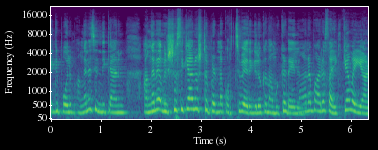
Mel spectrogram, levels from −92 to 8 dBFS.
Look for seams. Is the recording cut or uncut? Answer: cut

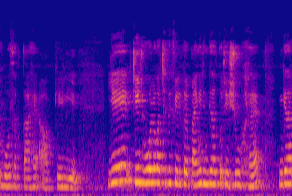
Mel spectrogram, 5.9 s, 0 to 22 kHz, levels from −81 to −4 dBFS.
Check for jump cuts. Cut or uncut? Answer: uncut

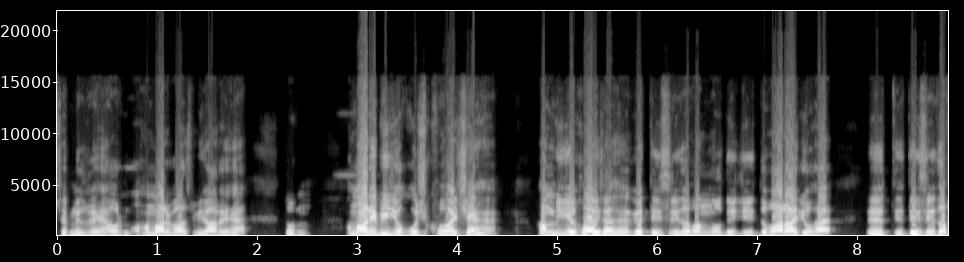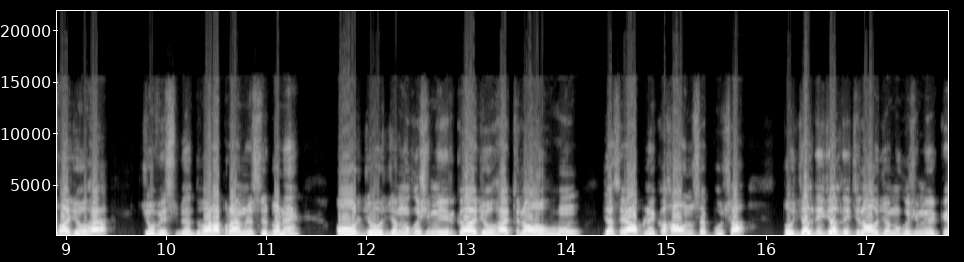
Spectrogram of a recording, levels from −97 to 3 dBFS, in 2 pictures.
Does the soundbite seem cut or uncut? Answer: uncut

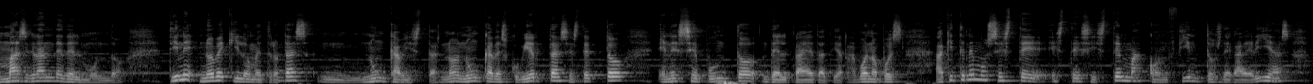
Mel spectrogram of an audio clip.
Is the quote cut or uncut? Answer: uncut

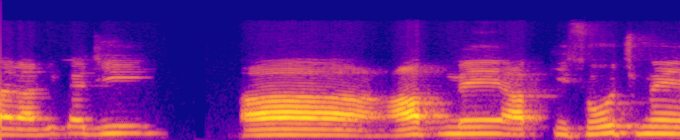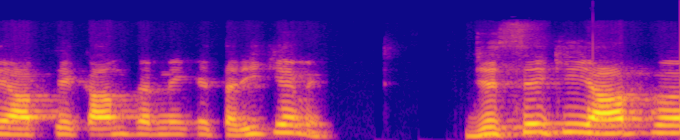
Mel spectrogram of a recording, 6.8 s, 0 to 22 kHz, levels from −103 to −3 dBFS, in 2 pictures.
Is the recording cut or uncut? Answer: uncut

